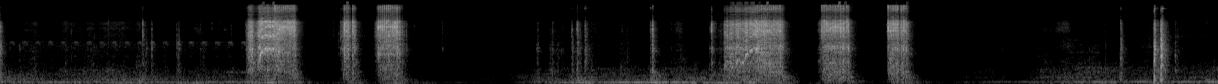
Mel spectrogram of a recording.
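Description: A ratchet tightens a brake caliper bolt on a 2008 Ford F-150. It comes as several short, loud bursts of rapid clicking, separated by quiet pauses, close to the listener.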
